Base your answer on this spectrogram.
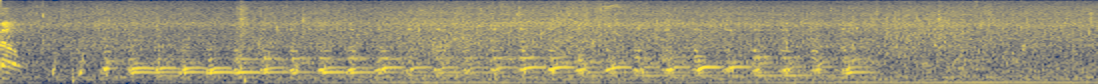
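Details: Whistling walrus giving a rapid series of curling, wavering whistled notes, roughly three per second for about five seconds, with harmonics stacked above, over a steady low engine hum and lapping water.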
